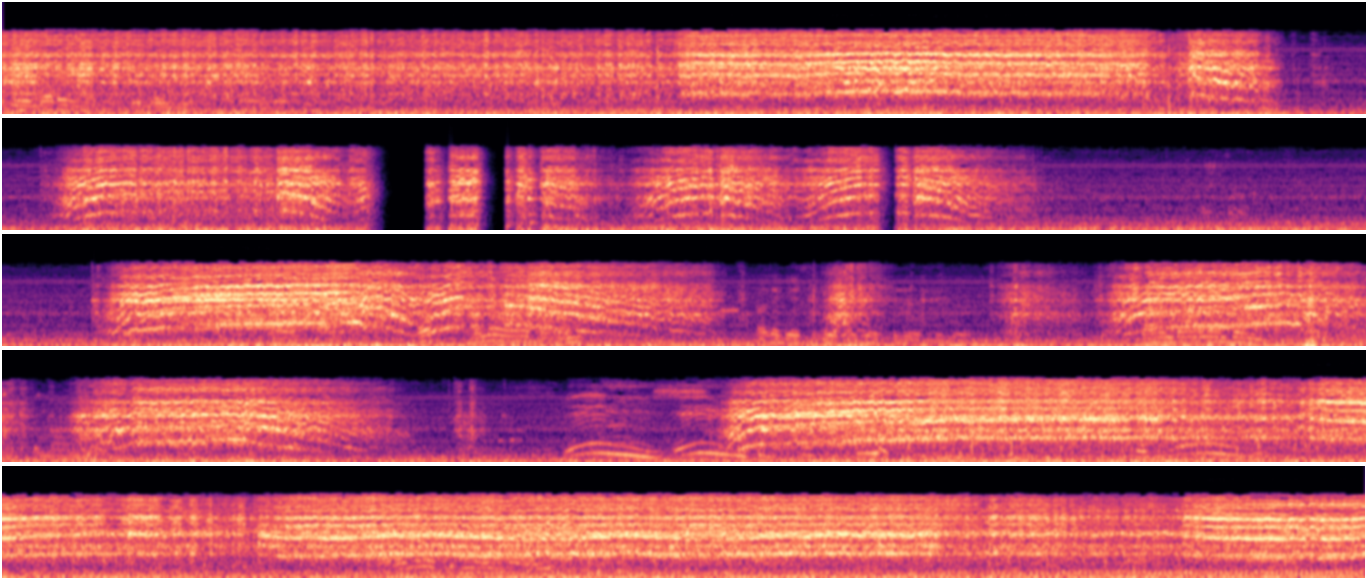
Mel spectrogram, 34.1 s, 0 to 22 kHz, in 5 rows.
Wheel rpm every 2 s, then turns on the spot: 200, 200, 200, 90, 100, 60, 20, 140, 20, 80, 90, 10, 180, 230, 220, 230, 230.
16-18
